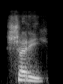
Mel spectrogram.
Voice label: "saree", Indian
